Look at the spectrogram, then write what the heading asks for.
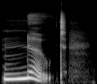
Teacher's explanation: The O sound. In London, we say note. It is round.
